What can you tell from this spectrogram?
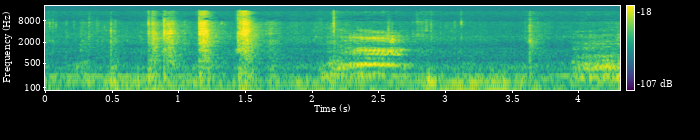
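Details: Sociable mother cat meowing and talking with her kitten and owner; one short, tonal meow rises and falls midway, after a few sharp clicks and knocks, with a low background hum.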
